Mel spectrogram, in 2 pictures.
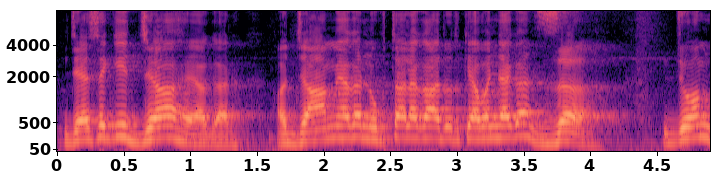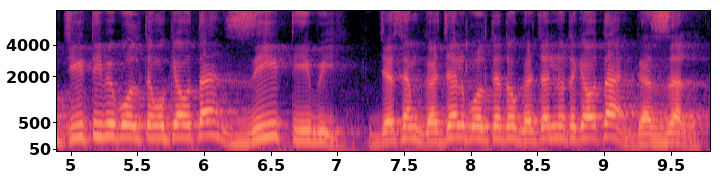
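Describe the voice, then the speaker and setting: A man's voice: high voice, quick pace, hardly any pauses, darkish tone. A man teaching a grammar lesson for exam prep, calling his students "beta", asking them questions and answering them himself, and repeating the key points.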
